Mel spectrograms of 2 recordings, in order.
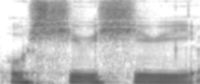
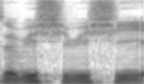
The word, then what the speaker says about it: orishirishi: to add all your oshirishiri or orishirishi, anyone you want to call it is fine. Actually, no, the actual pronunciation is orishirishi.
